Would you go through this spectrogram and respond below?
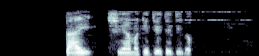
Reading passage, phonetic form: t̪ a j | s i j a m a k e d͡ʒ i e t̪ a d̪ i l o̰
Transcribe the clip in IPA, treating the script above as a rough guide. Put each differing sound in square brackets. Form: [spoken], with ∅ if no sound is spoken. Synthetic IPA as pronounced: t̪ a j | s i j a m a k e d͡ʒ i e t̪ [e] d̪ i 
